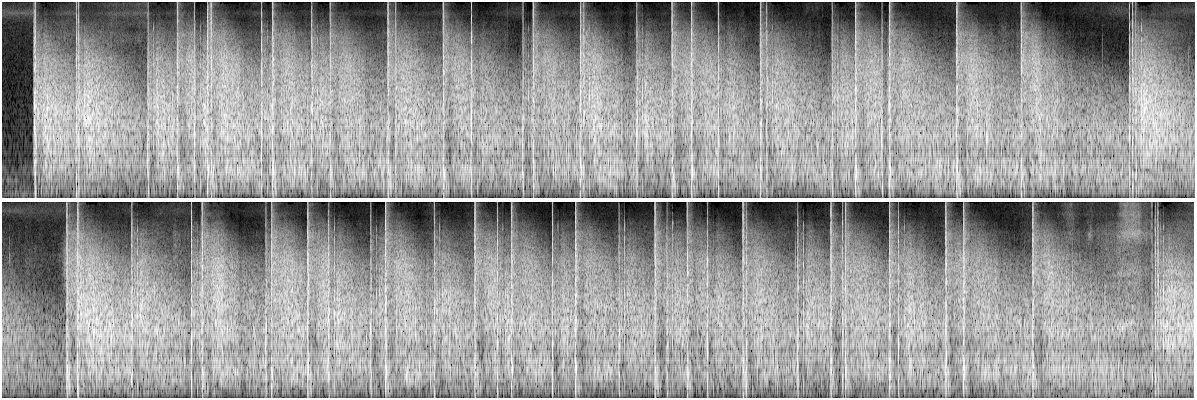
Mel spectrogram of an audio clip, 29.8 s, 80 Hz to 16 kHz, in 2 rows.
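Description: Napoles 57-shot firework compound cake firing: many sharp bangs, one after another, over a dense continuous rushing noise. The noise dies down briefly about halfway through, then the firing starts again.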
